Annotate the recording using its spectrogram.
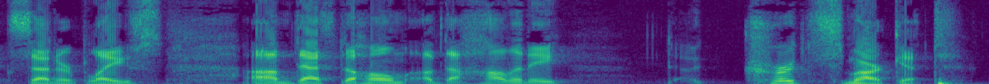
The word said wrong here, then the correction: Kerstmarkt: Kurtzmarkt, I believe they pronounce it. Okay. Kerstmarkt.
